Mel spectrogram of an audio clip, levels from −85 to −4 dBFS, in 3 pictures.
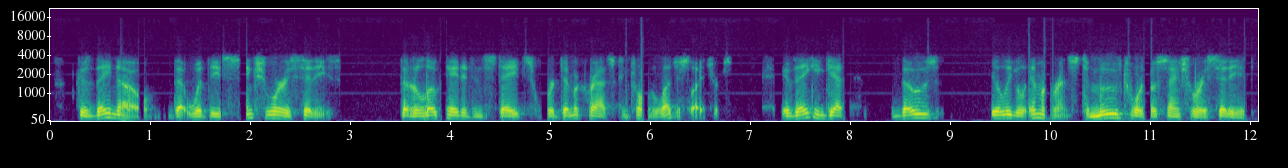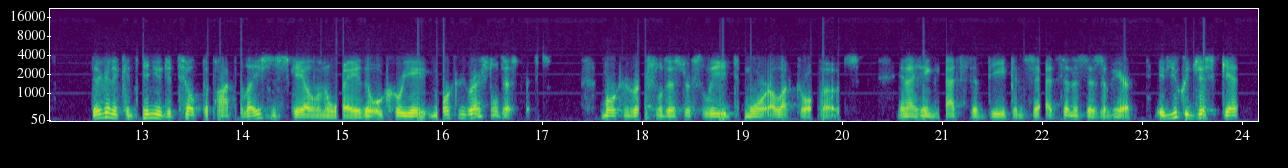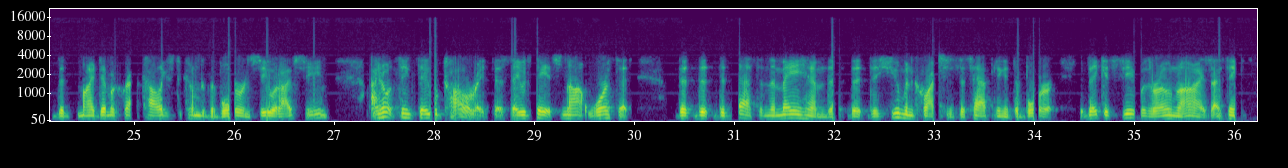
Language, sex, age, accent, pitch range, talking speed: English, male, 50-69, American, 95-130 Hz, 210 wpm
